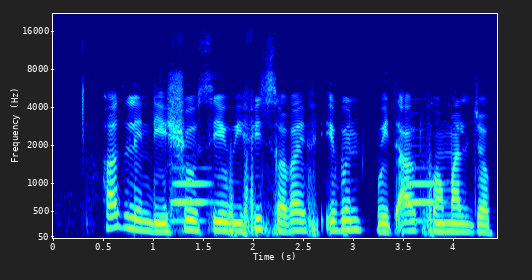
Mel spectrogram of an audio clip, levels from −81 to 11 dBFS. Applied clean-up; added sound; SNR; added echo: none; Wind instrument, woodwind instrument; 7 dB; none.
